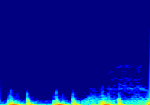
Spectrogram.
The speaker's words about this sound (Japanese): 落ち着くでしょ。心臓の音。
